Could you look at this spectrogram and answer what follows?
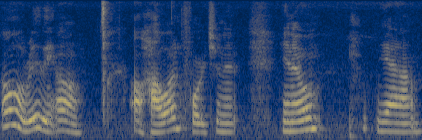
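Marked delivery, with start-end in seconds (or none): none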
